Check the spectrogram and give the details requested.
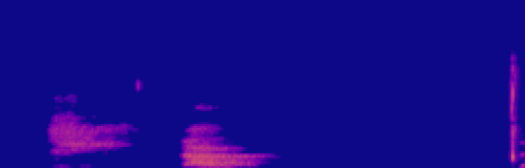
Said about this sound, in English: I sit down, collapse on top of you, my head on your chest. I yawn, tired, exhausted, excited, and satisfied.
